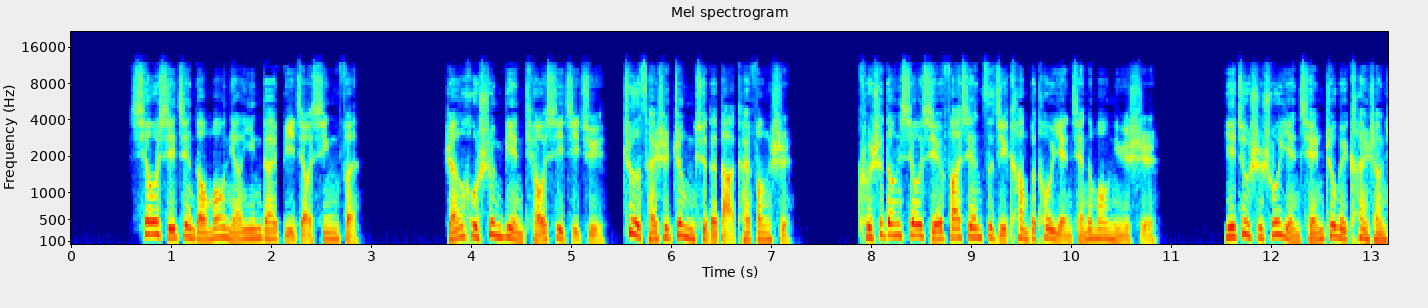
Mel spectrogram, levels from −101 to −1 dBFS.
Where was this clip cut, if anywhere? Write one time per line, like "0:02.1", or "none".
0:05.5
